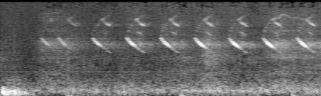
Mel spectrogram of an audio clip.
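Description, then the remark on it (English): A baby chick peeps repeatedly in a steady rhythm, with high, thin downward-sliding chirps about every third of a second, clear over a quiet background with no talking. “A little baby chick, that's right.”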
